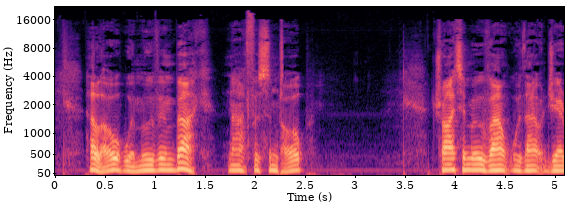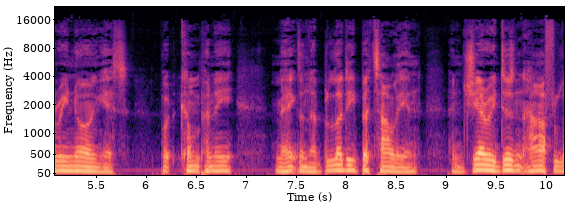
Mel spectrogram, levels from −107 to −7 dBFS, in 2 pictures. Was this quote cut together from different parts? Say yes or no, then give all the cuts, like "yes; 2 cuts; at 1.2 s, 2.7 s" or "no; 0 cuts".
yes; 4 cuts; at 1.6 s, 2.2 s, 6.3 s, 7.5 s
